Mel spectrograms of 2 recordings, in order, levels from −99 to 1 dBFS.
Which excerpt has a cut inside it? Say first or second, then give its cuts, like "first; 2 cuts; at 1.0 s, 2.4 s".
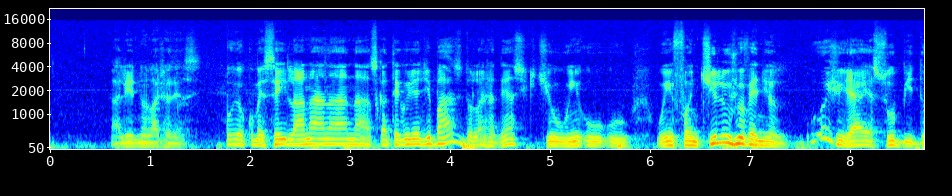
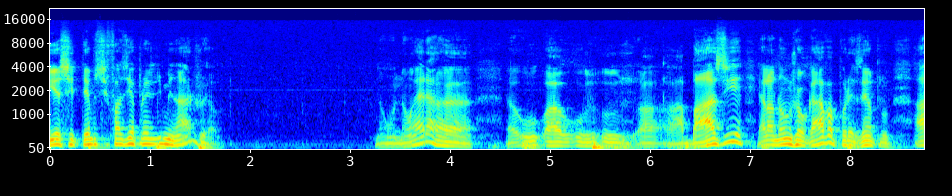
first; 1 cut; at 1.8 s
